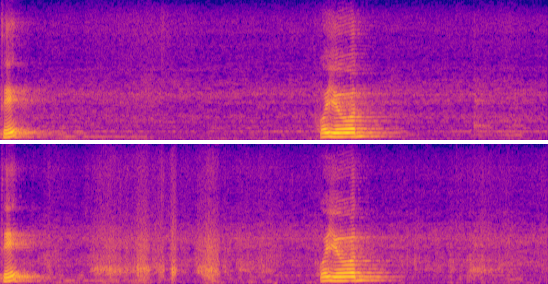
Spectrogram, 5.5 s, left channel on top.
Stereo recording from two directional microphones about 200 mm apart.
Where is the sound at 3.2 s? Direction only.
35° left (ahead or behind).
